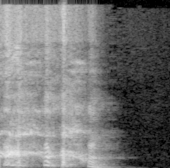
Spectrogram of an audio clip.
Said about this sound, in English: You tried to mute then, sir? Yeah, coughed and we heard it anyway.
